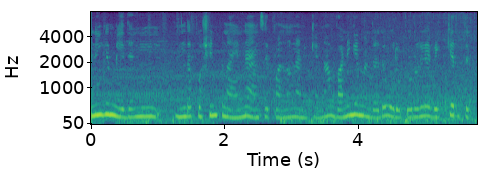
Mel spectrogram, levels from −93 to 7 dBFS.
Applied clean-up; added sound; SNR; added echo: none; Traffic noise, roadway noise; 16 dB; none.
